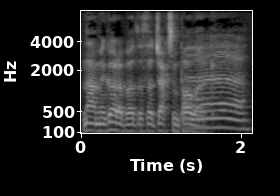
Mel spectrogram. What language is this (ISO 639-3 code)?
cym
